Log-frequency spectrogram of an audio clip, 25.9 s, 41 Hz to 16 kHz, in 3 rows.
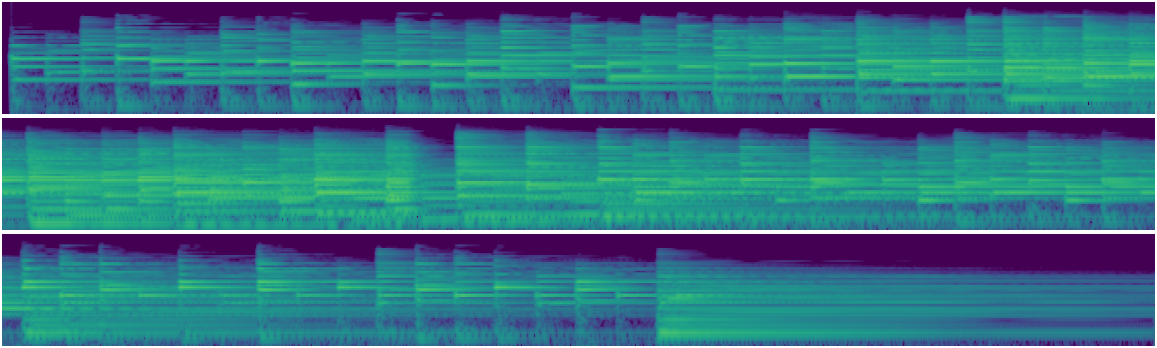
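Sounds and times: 
Roland SRX-11 XV-5050 grand piano: 0.0 - 25.9.

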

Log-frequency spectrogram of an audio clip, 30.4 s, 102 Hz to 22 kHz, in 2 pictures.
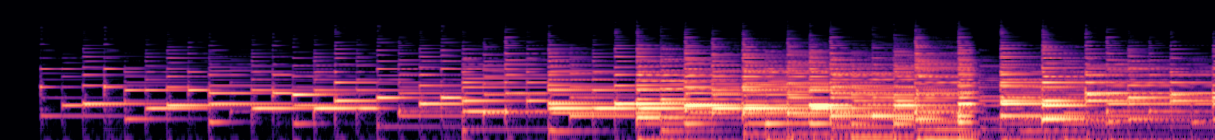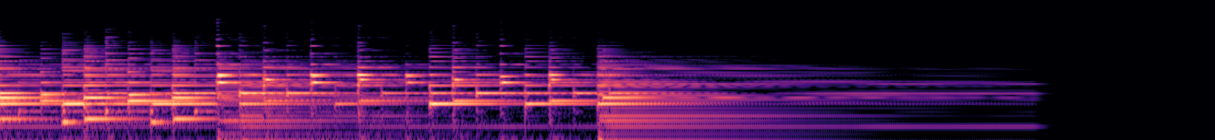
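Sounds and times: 
stereo grand piano program on KORG M3 XPanded: 0.5 - 28.3.

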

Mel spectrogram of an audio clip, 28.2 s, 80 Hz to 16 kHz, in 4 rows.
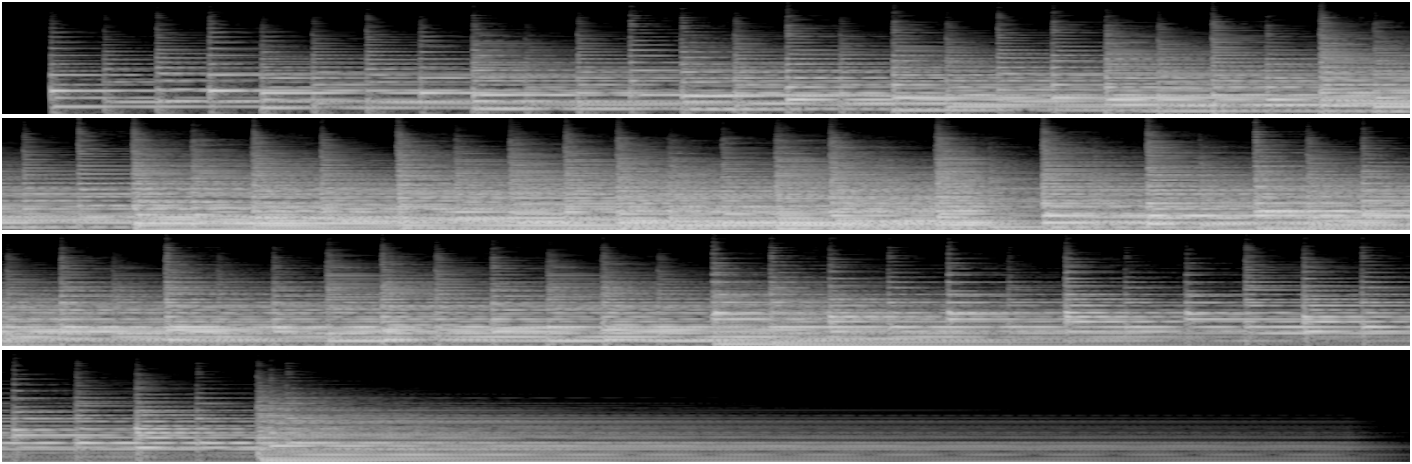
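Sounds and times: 
Roland SC-8850 honky tonk piano: 0.2 - 27.9.

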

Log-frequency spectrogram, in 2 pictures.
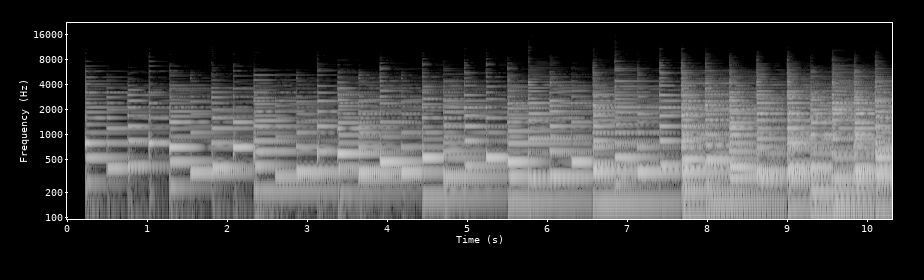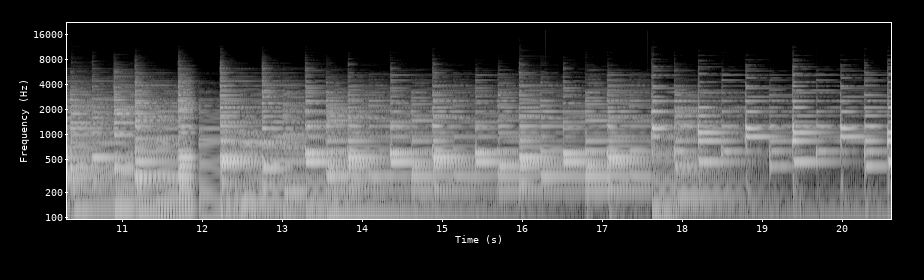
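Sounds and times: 
classic grand piano: 0.2 - 20.6.

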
